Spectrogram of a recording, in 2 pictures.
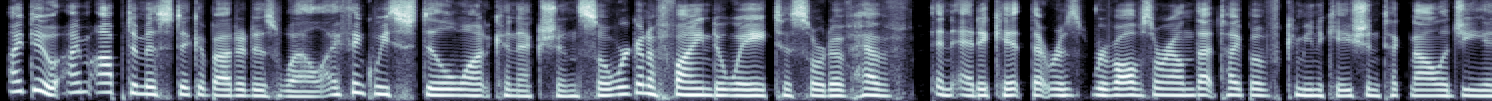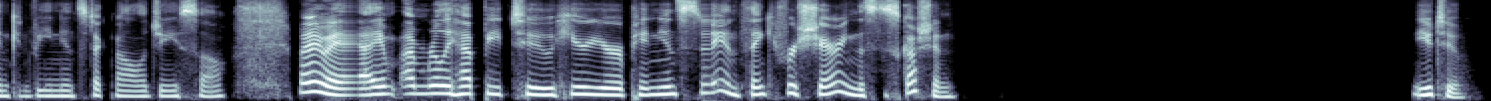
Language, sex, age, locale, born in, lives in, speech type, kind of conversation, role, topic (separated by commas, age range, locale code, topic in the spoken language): English, female, 40-44, en-US, United States, United States, conversation, unstructured, none, How do your devices, apps, and online habits help you feel close and stay connected with people?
